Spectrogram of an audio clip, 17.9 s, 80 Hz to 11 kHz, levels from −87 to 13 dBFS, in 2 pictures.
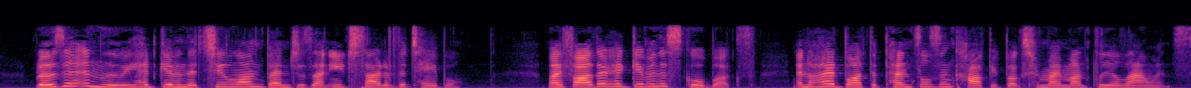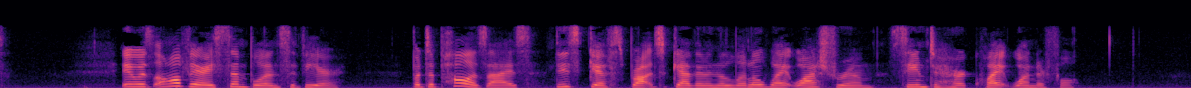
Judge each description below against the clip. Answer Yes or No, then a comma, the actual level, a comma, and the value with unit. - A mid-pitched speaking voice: No, very high, 250 Hz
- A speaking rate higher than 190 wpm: Yes, average, 200 wpm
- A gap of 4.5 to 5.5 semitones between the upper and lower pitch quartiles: No, average, 3.5 semitones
